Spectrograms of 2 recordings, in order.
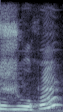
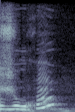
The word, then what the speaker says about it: joueront: En conséquence, or par conséquent, ils joueront en premier. Note that I'm not pronouncing ils joueront, but ils joueront, as if there was no E.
